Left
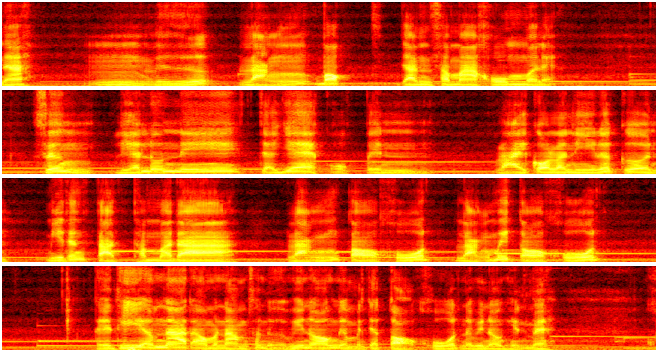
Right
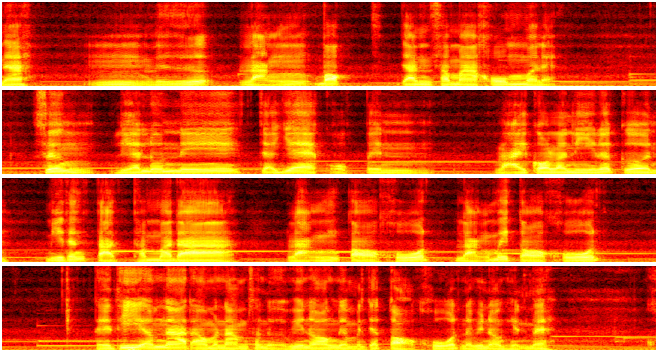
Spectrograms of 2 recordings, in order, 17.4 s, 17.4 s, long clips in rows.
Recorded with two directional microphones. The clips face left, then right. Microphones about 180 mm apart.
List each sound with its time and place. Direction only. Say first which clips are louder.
0.6 s speech: right 4 dB; 20° right (ahead or behind)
